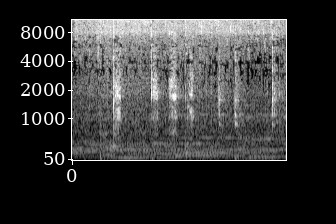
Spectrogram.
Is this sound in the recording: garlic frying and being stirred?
yes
